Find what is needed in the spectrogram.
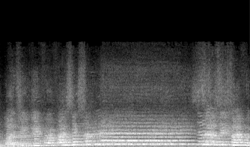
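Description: Children's choir singing a vocal warm-up together. A few quick notes step upward, then the choir holds one long note that arches slightly in pitch before sliding back down near the end.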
